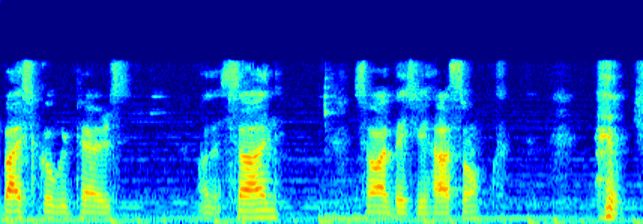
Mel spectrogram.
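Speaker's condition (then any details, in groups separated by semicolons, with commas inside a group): Cerebral palsy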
